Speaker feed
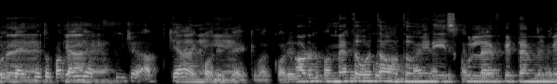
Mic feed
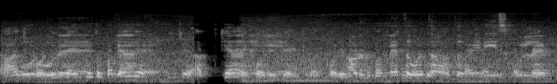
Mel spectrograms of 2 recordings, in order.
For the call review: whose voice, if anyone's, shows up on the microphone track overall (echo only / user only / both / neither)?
echo only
